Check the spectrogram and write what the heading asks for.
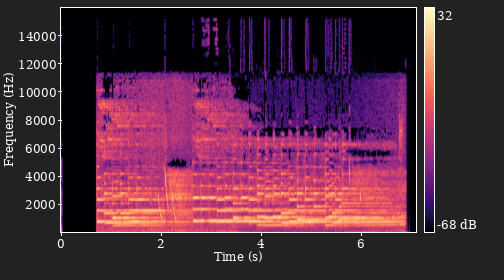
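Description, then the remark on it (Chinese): A Kyoto Municipal Subway Tozai Line departure melody plays, a piece titled 'The Hawk of Daigo-ji' using Japanese instruments, a bright tinkling tune of bell-like and plucked tones in a Japanese-style scale, steady and moderately loud for about six seconds with no talking. “行，那嗯，那我们来听一下京都地下铁东西线的这一段发声音乐。”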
